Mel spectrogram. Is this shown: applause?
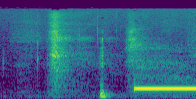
no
